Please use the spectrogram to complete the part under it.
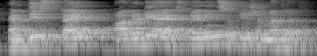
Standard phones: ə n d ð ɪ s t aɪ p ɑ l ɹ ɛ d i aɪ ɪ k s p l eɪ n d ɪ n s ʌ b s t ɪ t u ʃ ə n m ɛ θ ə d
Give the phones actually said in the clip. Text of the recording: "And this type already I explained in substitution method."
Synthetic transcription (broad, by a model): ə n d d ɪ s t aɪ p ɑ l ɹ ɛ d i aɪ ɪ k s p l eɪ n ɪ n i s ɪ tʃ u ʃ ə n m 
